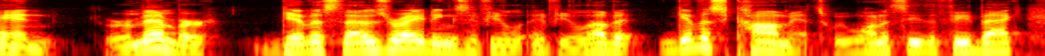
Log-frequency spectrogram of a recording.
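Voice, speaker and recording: Speaking at a fairly quick pace, the voice is a plain, everyday voice with ordinary pitch variation and big swings in loudness. The recording is very clean, with a silent background. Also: man, fairly high pitch for a man. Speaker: podcast host and company owner. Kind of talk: casual podcast chat.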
